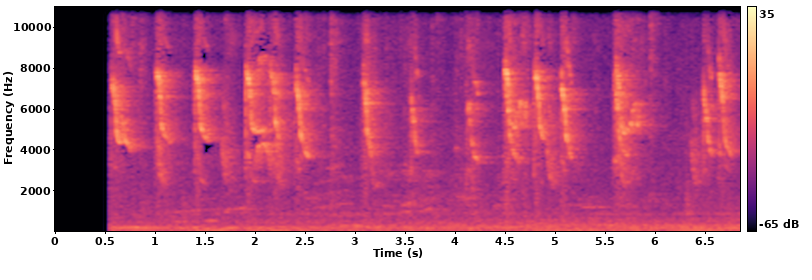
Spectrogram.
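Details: Oriental white-eye kept together with other white-eyes, singing continuously: a steady run of thin, high, sweeping chirps and twitters repeated roughly every half second, with a faint low hum beneath.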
